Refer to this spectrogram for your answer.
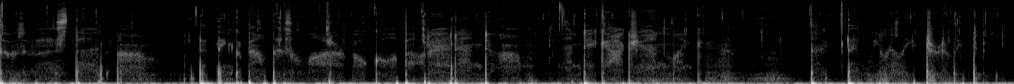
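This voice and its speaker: Slow, whispering young woman, ear-to-ear ASMR. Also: rough recording. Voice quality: soft breathy whisper with wet mouth sounds. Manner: gentle, reassuring, halting and rambling. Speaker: ASMR creator. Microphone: close binaural microphone.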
